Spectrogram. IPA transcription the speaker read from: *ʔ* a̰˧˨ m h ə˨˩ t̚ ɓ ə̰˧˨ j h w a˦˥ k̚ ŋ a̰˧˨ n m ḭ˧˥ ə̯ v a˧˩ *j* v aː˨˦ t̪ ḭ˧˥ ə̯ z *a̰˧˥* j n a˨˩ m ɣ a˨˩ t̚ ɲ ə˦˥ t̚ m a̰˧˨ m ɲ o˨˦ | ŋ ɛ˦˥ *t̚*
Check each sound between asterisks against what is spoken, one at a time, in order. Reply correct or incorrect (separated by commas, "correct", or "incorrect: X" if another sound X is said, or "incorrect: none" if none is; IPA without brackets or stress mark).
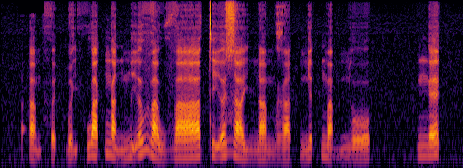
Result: correct, incorrect: w, incorrect: a˨˩, incorrect: k̚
